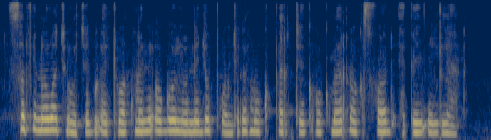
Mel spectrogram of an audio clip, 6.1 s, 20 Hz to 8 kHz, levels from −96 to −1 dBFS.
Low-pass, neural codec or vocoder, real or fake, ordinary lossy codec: 7.2 kHz; codec, 24 kHz, 3 kbps, HILCodec; fake; none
